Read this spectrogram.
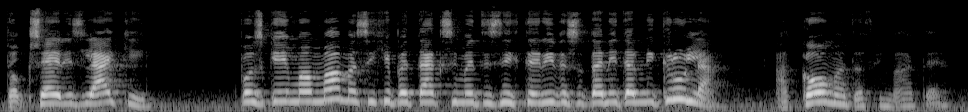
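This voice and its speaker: A woman voicing a timid little boy mouse, shy and quiet, sometimes whispering. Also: high voice, voice pushed up. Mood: soft.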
